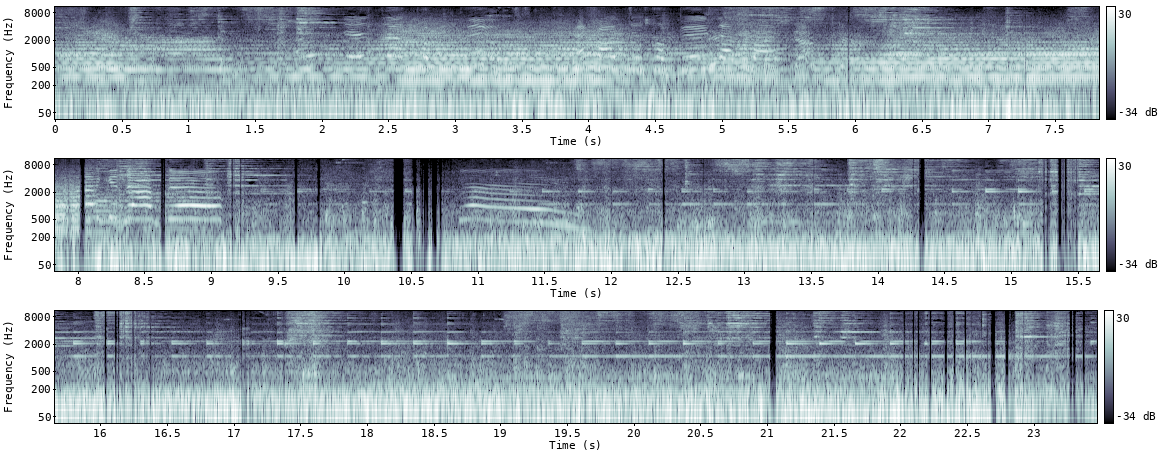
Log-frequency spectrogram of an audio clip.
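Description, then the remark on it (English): The Thomas the Tank Engine train rumbles steadily down the tracks as people walk toward the roundhouse, with a loud sustained horn blast in the first several seconds, then a continuous low rolling roar and faint squeals and clatter from the wheels. “Okay, just as we were walking towards the roundhouse, Thomas came rumbling down the tracks.”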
